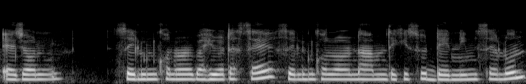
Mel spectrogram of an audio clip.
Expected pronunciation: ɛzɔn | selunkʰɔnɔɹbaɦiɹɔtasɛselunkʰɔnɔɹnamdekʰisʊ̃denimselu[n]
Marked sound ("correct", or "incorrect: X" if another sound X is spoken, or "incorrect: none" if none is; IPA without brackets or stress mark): correct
